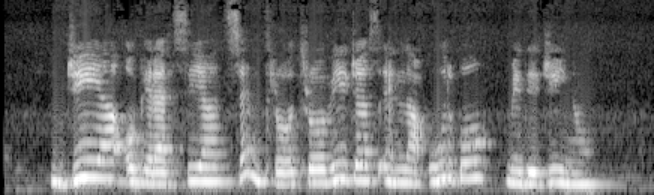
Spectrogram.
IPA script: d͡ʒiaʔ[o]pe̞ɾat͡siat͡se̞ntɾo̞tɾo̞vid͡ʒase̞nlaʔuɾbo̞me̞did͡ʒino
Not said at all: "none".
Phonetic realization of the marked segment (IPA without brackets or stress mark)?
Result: o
